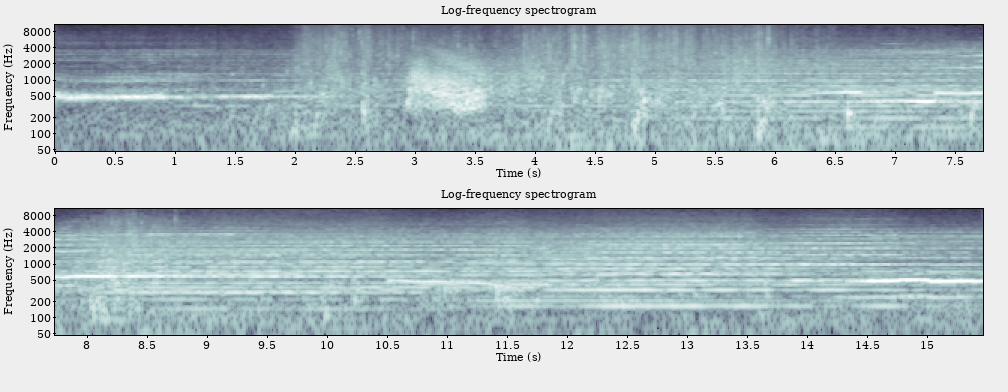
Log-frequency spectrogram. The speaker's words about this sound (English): Humpbacks have been singing these songs for millions of years. Our songs are the ballads of the sea.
